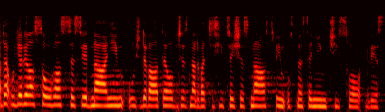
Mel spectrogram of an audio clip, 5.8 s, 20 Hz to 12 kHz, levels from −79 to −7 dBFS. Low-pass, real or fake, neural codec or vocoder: 7.2 kHz; fake; codec, 16 kHz, 6 kbps, DAC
